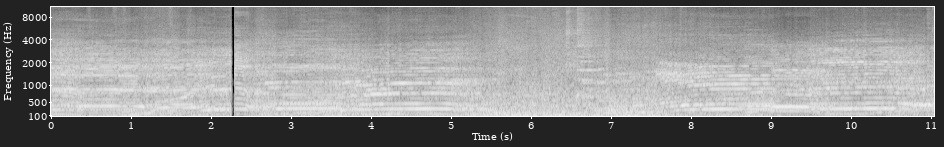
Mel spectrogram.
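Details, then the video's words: Cows mooing in overlapping, drawn-out harmonic lows that swell and fade continuously across the stretch, with a sharp click near two seconds and a dense background din. "cow mooing sound"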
